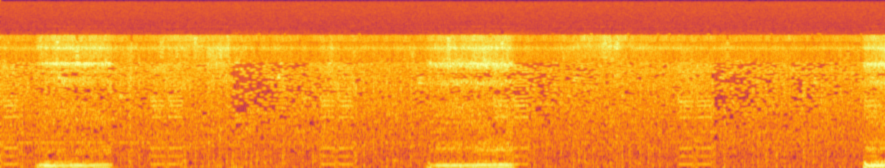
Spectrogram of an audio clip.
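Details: Female chocolate Labrador dog asleep: loud, low, rattling snores about every five seconds with quieter snorts between; snoring.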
